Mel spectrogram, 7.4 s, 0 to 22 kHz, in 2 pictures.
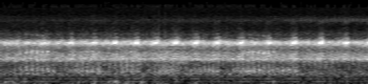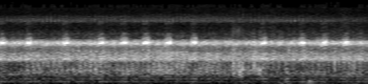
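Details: Rice-paddy frogs in Korea croak together on a July night in 2013, the chorus dense and ringing, with distinct rhythmic pulses, roughly three each second, standing out over the constant background of other callers.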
